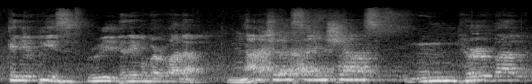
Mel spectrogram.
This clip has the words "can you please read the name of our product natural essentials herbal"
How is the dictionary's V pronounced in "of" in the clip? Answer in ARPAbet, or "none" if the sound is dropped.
B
